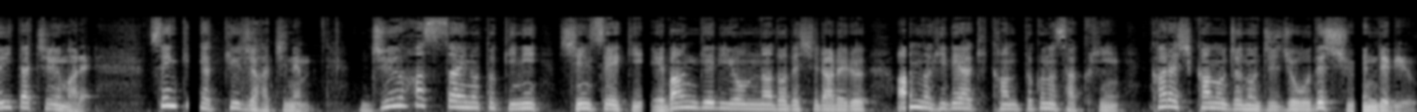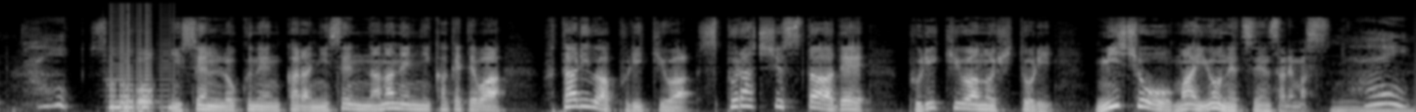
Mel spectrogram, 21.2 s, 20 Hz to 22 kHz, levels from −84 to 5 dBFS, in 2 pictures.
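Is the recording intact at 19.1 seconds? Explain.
No. From 19.07 to 19.1 s there is AAC frame loss with muting, a gap of about 20 ms, which fits a single lost frame. The decoder filled that frame with silence, and its overlapping windows fade the sound down into the gap and back up out of it. The result is a brief dip rather than a hard dropout. That smooth fade is what separates it from a sample-level gap or an edit, which would cut off abruptly.

Around that moment the sound is also rough and grainy, with noise filling the spaces between the harmonics and a thin, synthetic-sounding top band. This is plainly audible low-delay AAC compression, likely AAC-ELD at a rate that fits roughly 32 kbps. Its very short frames resolve pitch harmonics poorly, so the grain runs steadily through the audio rather than appearing as an isolated burst like the frame loss.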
